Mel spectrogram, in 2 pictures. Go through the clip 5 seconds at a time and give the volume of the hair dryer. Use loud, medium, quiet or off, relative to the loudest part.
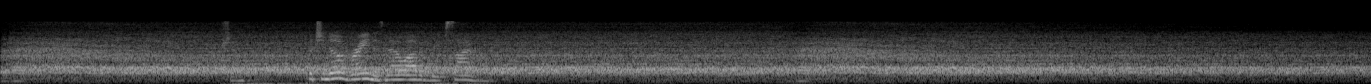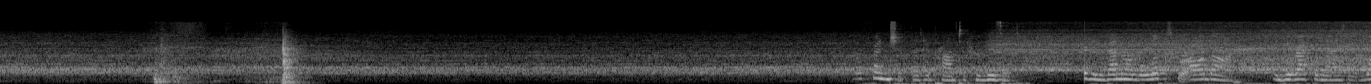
loud, loud, loud, medium, medium, loud.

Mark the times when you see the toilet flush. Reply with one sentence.
The toilet flush can't be heard in this clip.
